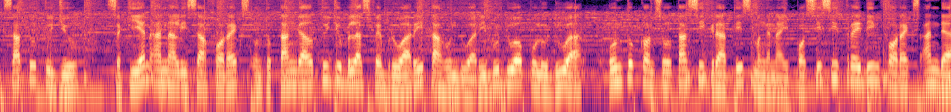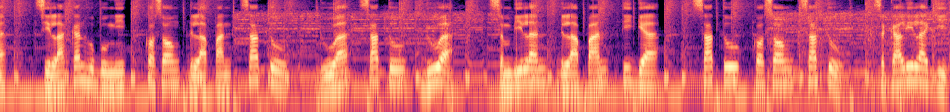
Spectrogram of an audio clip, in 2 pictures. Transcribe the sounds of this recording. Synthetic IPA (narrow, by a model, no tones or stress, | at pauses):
ksat̪ut̪ud͡ʒuh | səkiananalisafɔɾɛksunt̪ʊk̚t̪aŋɡalt̪ud͡ʒubəlasfebɾuaɾit̪aɦʊnduaɾibuduapuluhdua | unt̪ʊkːɔnsult̪asiɡɾat̪ɪsməŋənaiposisit̪ɾedɪŋfɔɾɛksandasilakanɦubuŋikɔsɔŋdəlapansat̪u | duasat̪udua | səmbilandəlapant̪iɡasat̪ukɔsɔŋsat̪usəkalilaɡi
